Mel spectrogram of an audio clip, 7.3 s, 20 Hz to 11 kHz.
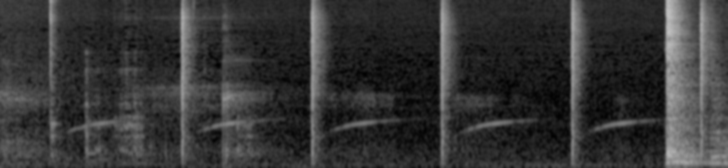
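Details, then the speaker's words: Repaired Gallagher M1800 fence charger (energizer), output probably around 7,000–10,000 volts: sharp single clicks about every 1.3 s in a quiet room, each click is when it fires; normal energizer pulse clicking. "and it only shocks whenever that it's clicking every time it clicks is when it fires"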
